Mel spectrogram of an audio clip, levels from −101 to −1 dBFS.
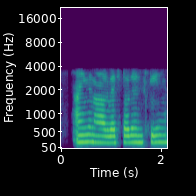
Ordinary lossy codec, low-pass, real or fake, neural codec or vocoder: AAC, 24 kbps; 3.6 kHz; fake; codec, 16 kHz, 4 kbps, X-Codec, WavLM features, trained on Multilingual LibriSpeech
